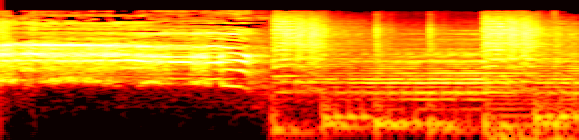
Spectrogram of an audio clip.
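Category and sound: bird, rooster crowing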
